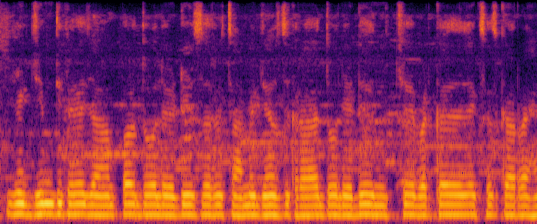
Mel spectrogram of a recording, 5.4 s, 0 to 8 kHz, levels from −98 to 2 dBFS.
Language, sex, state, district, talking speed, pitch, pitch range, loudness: Hindi, male, Himachal Pradesh, Shimla, 280 wpm, 130 Hz, 125-130 Hz, -14 LUFS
